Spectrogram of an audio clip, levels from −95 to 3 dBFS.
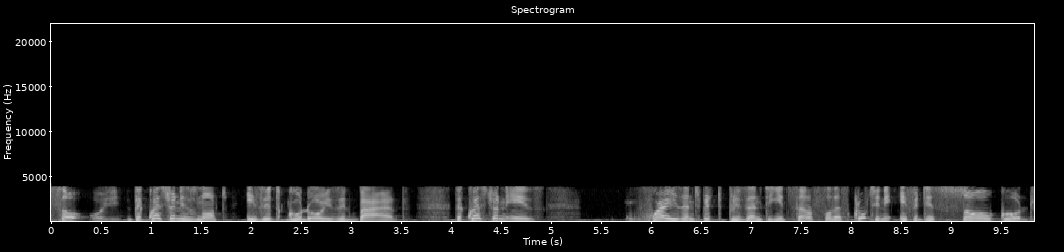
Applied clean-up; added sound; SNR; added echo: none; none; none; none.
